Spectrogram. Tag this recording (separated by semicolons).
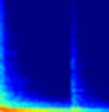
world; hit; frame-drum; drum; simple; deep; perc; low; oneshot; sample; percussion; drumhit; drum-sample; recording; raw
